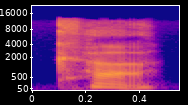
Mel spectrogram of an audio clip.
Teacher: Have them pay attention to how it's formed at the very back of their mouths, right near the throat. You can explain that it sounds literally identical to the K sound. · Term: hard C sound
